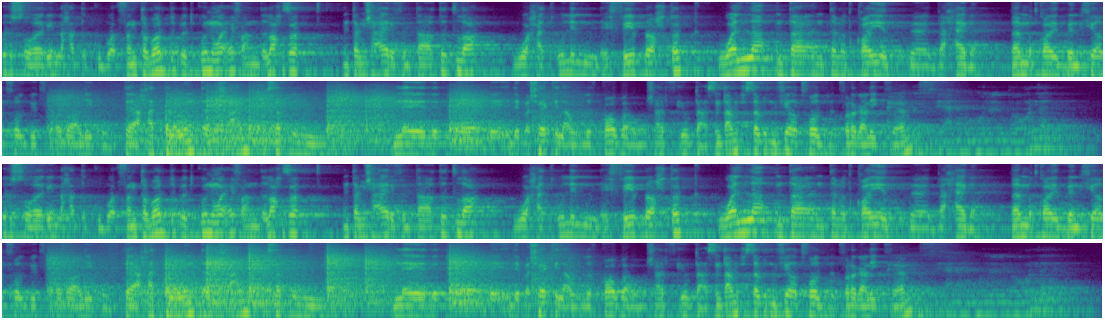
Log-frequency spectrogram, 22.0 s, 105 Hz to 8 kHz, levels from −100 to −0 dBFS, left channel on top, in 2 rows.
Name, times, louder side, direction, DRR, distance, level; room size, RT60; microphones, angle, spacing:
voice 1, 0.0-3.0 3.4-4.8 5.1-6.8 7.2-9.8 10.1-14.4 14.9-20.1, equal, ahead, 9 dB, 1.1 m, -27 dB
sound 1, 11.4-16.7, right 2 dB, 75° right, 7.5 m, -29 dB
voice 2, 19.9-21.5, equal, 75° left, 0 dB, 7.2 m, -41 dB
27.5 x 16.0 x 9.9 m, 1.4 s
head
